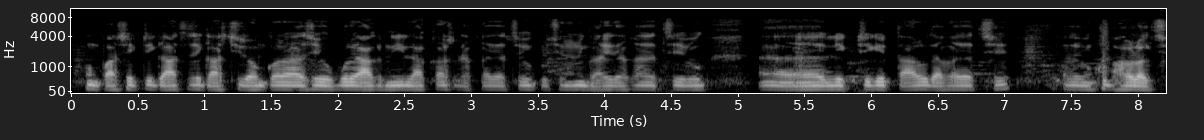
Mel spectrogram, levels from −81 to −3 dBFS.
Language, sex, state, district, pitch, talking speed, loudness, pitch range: Bengali, male, West Bengal, Purulia, 105 Hz, 225 wpm, -35 LUFS, 100-110 Hz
